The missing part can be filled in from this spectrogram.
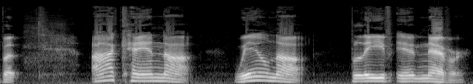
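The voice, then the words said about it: Put-on Southern US accent. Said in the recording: “his accent's so funny ... I apologize to everyone from North Carolina. Uh, yeah, that's a that's a good Southern accent, actually.”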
